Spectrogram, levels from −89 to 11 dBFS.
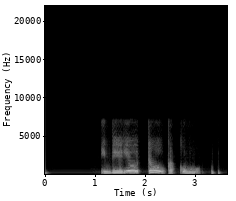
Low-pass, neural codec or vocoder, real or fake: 7.2 kHz; codec, 16 kHz, 0.5 kbps, FreqCodec, smaller model; fake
